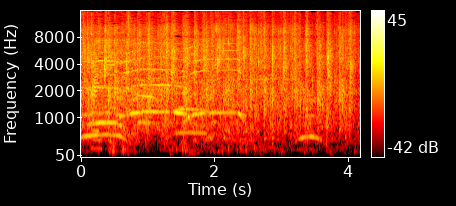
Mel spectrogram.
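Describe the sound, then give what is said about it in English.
An audience at a live comedy show applauds the hosts loudly and steadily for several seconds, dense clapping filling the space while voices cheer and whoop above it, with no single speaker standing out. “Give it up for your hosts.”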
